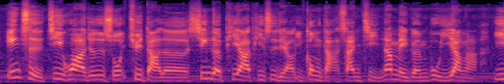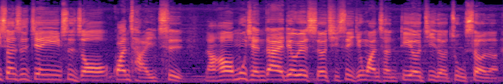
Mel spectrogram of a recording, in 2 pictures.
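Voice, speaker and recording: A man's voice: high-pitched, a little hiss or hum. A man with a Taiwanese Mandarin accent hosting a running podcast, explaining training in an organized, step-by-step way. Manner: organized, instructional, step-by-step delivery. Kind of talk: explanatory talk to followers about training.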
